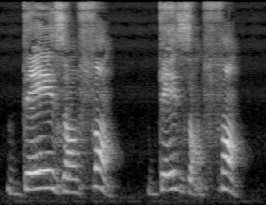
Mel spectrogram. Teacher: imaginary line from the letter S in the word des and attached to the vowel E in the word enfant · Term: liaison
